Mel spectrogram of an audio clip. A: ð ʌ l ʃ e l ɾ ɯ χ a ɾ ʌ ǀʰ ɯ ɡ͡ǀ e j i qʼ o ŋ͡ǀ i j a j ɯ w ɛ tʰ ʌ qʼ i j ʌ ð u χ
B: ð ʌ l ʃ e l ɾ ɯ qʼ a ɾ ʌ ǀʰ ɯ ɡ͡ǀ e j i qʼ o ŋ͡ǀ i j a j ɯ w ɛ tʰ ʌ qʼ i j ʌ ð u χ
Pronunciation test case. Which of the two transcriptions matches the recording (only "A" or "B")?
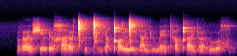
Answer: A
